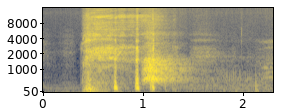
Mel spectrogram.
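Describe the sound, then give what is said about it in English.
A dog barks a few times in quick succession, with short, sharp bursts of moderate loudness. After a pause, one fainter bark follows. “And there goes my damn dog. Shut up.”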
